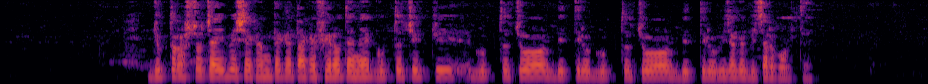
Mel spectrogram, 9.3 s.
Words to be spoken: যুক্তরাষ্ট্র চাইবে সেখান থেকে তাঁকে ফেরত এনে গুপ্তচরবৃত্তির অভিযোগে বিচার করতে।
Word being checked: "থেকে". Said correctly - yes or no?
yes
